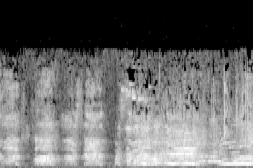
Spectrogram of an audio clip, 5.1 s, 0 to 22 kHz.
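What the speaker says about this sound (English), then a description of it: "You hear the cheers from the crowd there." Fans at the 2023 League of Legends World Championship play-in, PSG Talon versus Movistar R7, send up rising and falling cheers and whoops that come in repeated bursts and then merge into a sustained roar.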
